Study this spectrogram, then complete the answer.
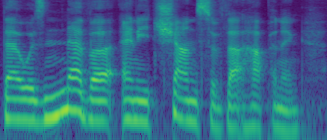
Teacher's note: Big stress on never, smaller stress on chance.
